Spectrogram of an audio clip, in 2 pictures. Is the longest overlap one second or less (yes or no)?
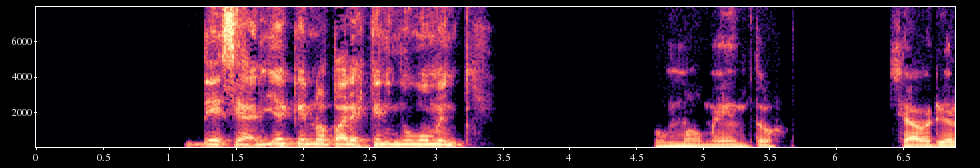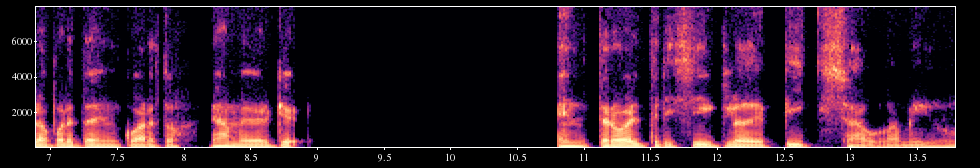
yes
